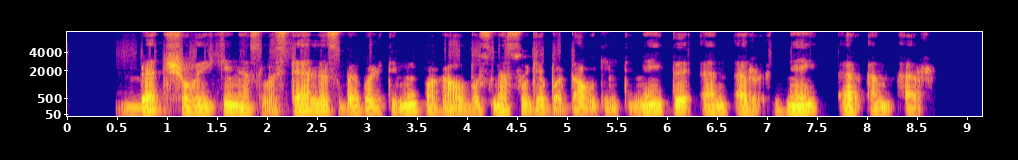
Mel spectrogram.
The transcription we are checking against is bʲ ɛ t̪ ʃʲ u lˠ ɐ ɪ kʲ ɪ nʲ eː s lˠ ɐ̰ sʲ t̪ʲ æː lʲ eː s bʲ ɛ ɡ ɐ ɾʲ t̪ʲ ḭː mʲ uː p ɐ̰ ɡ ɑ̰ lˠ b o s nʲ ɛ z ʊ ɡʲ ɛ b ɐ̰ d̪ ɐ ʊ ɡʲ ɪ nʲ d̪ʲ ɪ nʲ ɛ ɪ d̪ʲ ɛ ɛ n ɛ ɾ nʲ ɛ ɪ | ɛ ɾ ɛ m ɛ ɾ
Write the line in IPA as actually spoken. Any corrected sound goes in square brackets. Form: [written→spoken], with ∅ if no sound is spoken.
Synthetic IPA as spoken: bʲ ɛ t̪ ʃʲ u lˠ ɐ ɪ kʲ ɪ nʲ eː s lˠ ɐ̰ sʲ t̪ʲ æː lʲ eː s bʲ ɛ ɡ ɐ [ɾʲ→lʲ] t̪ʲ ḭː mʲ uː p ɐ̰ ɡ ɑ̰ lˠ b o s nʲ ɛ [z→s] ʊ ɡʲ ɛ b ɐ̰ d̪ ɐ ʊ ɡʲ ɪ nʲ [d̪ʲ→t̪ʲ] ɪ nʲ ɛ ɪ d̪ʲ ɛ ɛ n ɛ ɾ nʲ ɛ ɪ | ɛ ɾ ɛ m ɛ ɾ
